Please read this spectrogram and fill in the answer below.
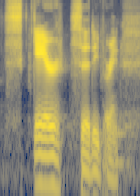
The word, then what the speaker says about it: Scarcity: For those of you who don't know about the book, it's actually pronounced scarcity brain. But, you know, we tend to renounce things how we want to renounce them. Yes. You know, no judgment. You know, it sounded like New York City around here the last couple of days.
